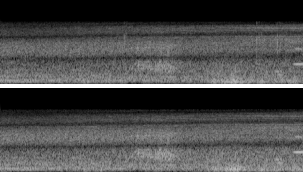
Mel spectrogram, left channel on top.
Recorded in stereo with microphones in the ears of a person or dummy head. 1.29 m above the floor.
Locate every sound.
0.0 s a vehicle: 10° right (ahead or behind)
